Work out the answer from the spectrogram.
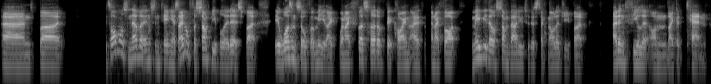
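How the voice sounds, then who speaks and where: A man's voice: medium pitch, fairly bright tone. Young man answering plainly on a headset. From born in China, grew up in Germany. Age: young adult. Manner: plain, measured, matter-of-fact. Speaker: guest, journalist and author. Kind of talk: interview answers on a video call. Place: home room with a kitchen behind.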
